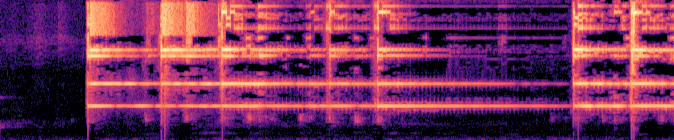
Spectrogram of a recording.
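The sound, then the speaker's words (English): A hand bell with a K on it is rung briskly several times, its bright, high ringing tone overlapping and sustaining, with a brief pause before a final pair of strikes. Fairly loud, no voices. “They want me to ring this bell.”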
